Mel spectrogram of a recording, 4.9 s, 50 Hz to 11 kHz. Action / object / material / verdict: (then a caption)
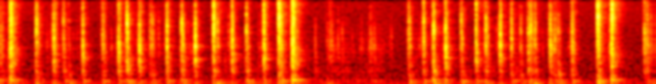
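tap / plastic membrane computer keyboard / plastic / none. Both hands type rapidly with fingertips and long dark-painted nails on a full-size white and light-blue plastic membrane keyboard with a hollow plastic case, lying flat on a black cloth. About thirty quick, uneven key taps sound as sharp, bright clicks over a low hollow thump near 160 Hz, each dying away almost at once. A brief lull comes in the middle of the clip before the typing resumes.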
